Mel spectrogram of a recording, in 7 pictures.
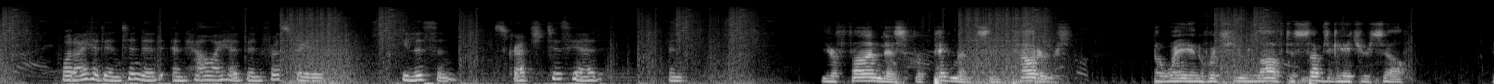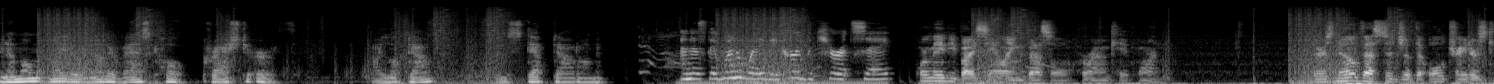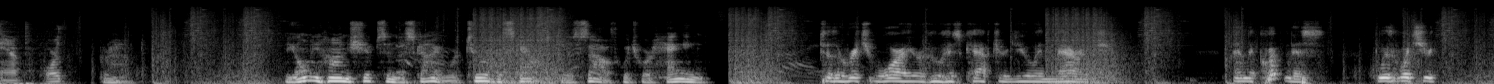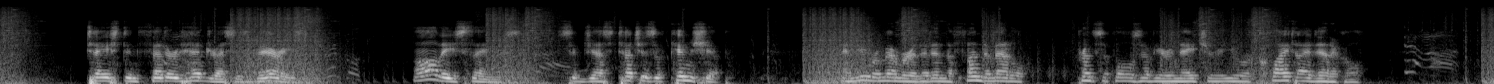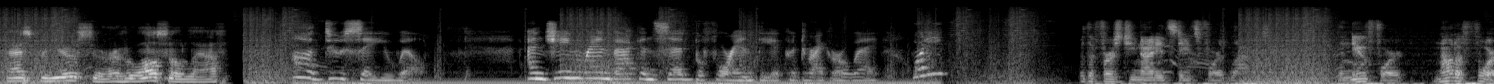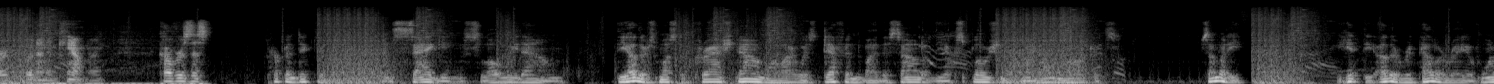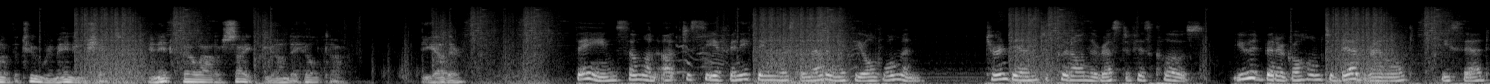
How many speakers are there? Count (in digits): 5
